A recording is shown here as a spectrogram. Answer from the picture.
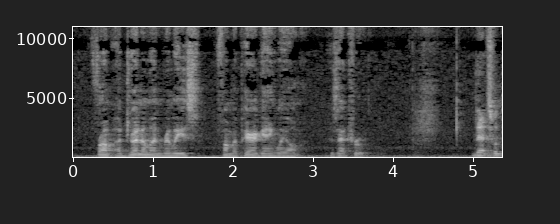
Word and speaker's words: paraganglioma: for clarification is it is it pronounced periganglioma or para ganglianola yeah i obviously i often add in the extra vowel so it's a pair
